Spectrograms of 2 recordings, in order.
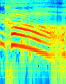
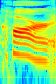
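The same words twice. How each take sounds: First: It is said in an English accent. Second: It is said in an American accent.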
